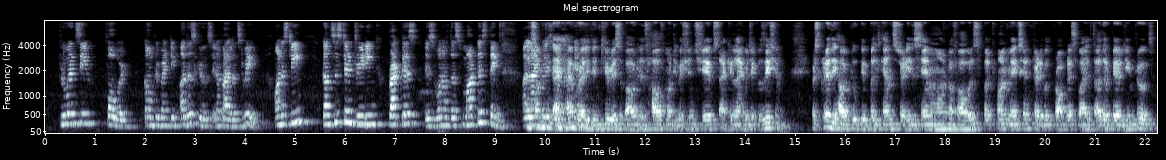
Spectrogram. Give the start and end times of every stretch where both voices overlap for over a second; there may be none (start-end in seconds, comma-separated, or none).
9.6-10.9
